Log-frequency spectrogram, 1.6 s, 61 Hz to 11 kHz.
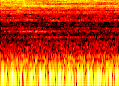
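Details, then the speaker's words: Ford Fairlane idling about half an hour after a mechanical fan reinstall, temperature up to about 195 and still creeping; low, even idle pulse with faint fan hiss, no weird noises or radiator hissing, normal idle, highway test still pending. "I don't see any problems. There's nothing happening with it. It's not making noise, weird noises. Radiator's it's not like hissing or anything."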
